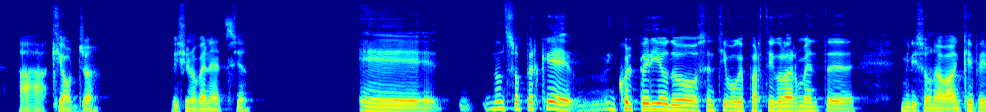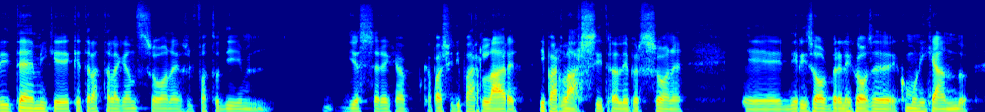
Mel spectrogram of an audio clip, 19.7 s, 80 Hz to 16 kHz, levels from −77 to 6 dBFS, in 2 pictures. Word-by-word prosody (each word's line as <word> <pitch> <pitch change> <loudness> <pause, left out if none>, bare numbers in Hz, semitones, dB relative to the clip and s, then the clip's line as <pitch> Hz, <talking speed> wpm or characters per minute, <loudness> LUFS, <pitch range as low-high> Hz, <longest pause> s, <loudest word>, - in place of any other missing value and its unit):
a 90 -2 -4
Chioggia - - -1 0.6
vicino 95 - -3
Venezia 90 -2 -2 1.1
e 120 - +2
n - - -17 0.2
non 210 0 +1
so 210 -1 0
perché 205 -5 +5 0.3
in 190 - -4
quel 200 +1 +4
periodo 175 -5 +6
sentivo 150 -1 0
che 140 - +3
particolarmente 135 -7 +1 0.4
mi 130 - -3
risuonava. 110 -4 +2
Anche 115 +5 +2
per 115 -2 -1
i 110 -1 -3
temi 105 -3 +2
che 100 0 -1
che - - -5
tratta 105 0 -4
la 100 - -1
canzone, 105 -1 -5
sul 95 +1 -16
fatto 110 +1 -8
di 95 0 -6
mhmm, 95 - -11 0.5
di - - -12
essere 105 -2 -4
ca 100 0 -6
capaci - - -4
di - - -6
parlare, 95 0 +1
di - - -2
parlarsi - - 0
tra - - -2
le 100 0 0
persone 95 -2 -3 0.6
e 90 0 -3
di 100 +3 -3
risolvere 105 -1 +1
le 100 0 -2
cose 95 -1 +2
comunicando. 100 -2 -1
105 Hz, 145 wpm, -24 LUFS, 100-140 Hz, 1.1 s, periodo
